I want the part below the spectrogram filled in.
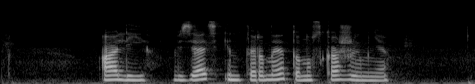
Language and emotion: Russian, neutral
